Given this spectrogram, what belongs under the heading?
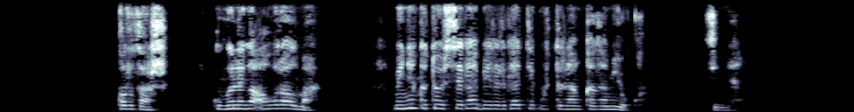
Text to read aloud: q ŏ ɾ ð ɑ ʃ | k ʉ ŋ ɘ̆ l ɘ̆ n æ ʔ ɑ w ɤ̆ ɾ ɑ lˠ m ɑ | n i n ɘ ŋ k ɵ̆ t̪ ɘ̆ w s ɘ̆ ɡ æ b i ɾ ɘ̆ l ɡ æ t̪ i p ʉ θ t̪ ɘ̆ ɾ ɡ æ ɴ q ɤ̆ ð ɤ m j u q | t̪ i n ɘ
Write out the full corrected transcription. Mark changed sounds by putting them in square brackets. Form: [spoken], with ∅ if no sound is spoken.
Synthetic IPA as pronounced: q ŏ ɾ ð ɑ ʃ | k ʉ ŋ ɘ̆ l ɘ̆ [ŋ] æ ʔ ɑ w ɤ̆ ɾ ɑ lˠ m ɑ | [m] i n ɘ ŋ k ɵ̆ t̪ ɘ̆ w s ɘ̆ ɡ æ b i ɾ ɘ̆ [ɾ] ɡ æ t̪ i p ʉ θ t̪ ɘ̆ ɾ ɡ æ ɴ q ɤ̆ ð ɤ m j u q | t̪ i n ɘ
